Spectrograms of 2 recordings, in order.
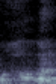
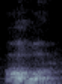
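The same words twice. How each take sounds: First: हवर said with a breathy h at the start; wrong h sound. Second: आवर said with no h sound, starting on the vowel; silent h. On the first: Teacher showing students the wrong way to say हवर. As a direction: put an h in front and say हवर as "hawar". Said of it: "इसको हवर नहीं पढ़ रहे हैं". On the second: Teacher showing students the right way to say आवर. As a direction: drop the h and say आवर as "aawar". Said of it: "इसकी pronunciation क्या है". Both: Shown as a demonstration.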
